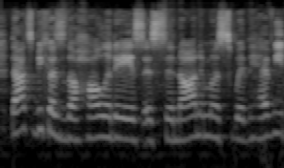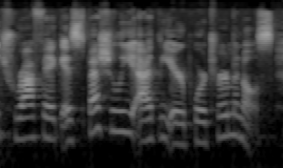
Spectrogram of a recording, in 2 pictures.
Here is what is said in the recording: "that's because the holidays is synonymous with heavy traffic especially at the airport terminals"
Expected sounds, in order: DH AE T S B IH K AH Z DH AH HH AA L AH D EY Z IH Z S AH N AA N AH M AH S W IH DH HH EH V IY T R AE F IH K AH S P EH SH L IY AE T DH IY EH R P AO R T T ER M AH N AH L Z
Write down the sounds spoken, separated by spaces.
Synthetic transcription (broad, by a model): DH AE T S B IH K AH Z DH AH HH AA L AH D EY Z IH Z S AH N AA N AH M AH S W IH DH HH EH V IY T R AE F IH K AH S P EH SH L IY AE T DH IY EH R P AO R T T ER M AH N L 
